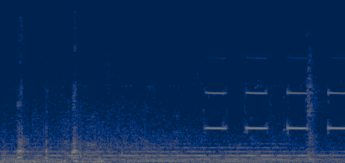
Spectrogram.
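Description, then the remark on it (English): A drone gives four short, evenly spaced high-pitched electronic beeps in a steady repeating pattern as it fails to connect, starting partway through over a low constant hum and faint background noise. “You've never heard it beep like this? This is the second drone that can't connect in this very area.”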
